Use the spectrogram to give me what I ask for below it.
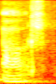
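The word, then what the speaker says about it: hour: एक घंटा, एन आर। एच का साउंड यहाँ पर साइलेंट होता है, इसीलिए हम यहाँ क्या लगाएंगे?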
